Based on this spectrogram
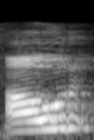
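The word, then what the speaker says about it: और: Then the 20th one we can see aur. We can see aur, evam, tada. The pronunciation is aur, evam, tada.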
